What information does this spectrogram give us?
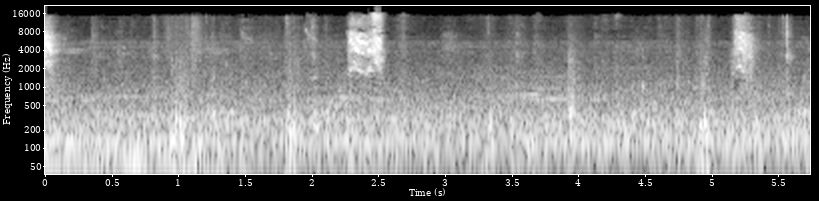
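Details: Calls of a female double-collared seedeater meant to stir up males ahead of singing contests: two brief, bright, high-pitched peeps about three seconds apart, with faint low background noise between them.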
